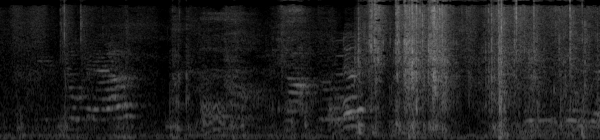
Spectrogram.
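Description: Wrapping paper crinkling and tearing as a present is unwrapped by hand, in short rustles that are strongest about four and five seconds in, with soft, quiet voices now and then.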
